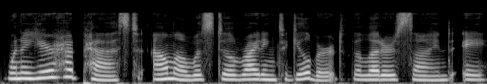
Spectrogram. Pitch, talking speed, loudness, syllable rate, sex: 235 Hz, 185 wpm, -15 LUFS, 4.7 syllables/s, female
